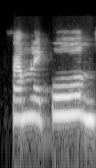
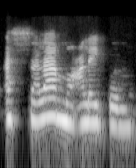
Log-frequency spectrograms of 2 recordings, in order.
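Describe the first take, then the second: First: The greeting is said in a slurred way. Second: The greeting is said clearly and in full. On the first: The greeting is being joked with. The speaker calls it wrong. "Ini banyak sekali nih anak-anak tuh yang saya dengar" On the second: The greeting is said as taught. The speaker calls it right. "Jadi bacalah sesuai dengan diajarkan"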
